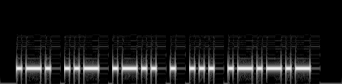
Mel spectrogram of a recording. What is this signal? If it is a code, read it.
Morse code, heard as a keyed tone, about 25 wpm, 750 Hz. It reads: RULES.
